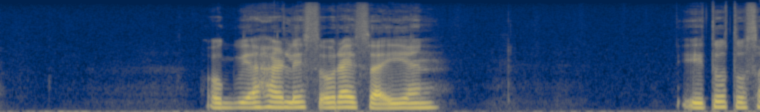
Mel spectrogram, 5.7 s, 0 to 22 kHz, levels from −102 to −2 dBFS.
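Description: No technical faults are audible.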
